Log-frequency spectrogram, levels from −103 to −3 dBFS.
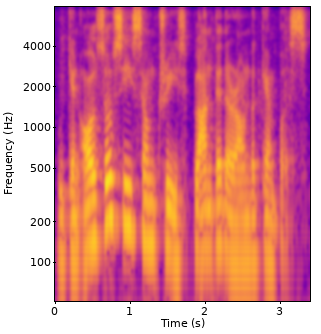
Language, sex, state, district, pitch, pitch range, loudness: English, male, Assam, Kamrup Metropolitan, 120 Hz, 105-140 Hz, -17 LUFS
